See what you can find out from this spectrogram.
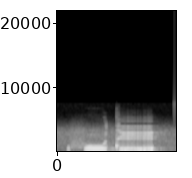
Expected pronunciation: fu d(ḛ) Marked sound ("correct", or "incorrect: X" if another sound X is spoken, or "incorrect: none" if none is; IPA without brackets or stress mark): correct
